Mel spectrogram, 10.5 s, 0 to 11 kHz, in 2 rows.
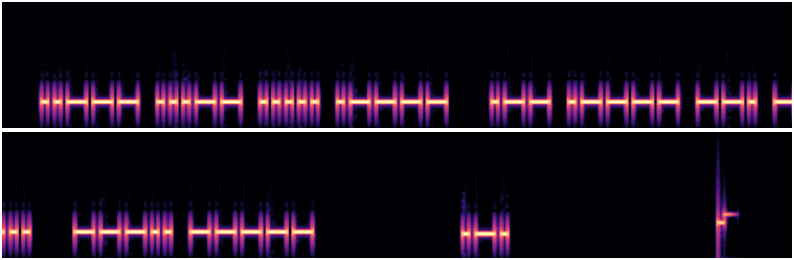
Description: Morse code, heard as a keyed tone, about 27 wpm, 700 Hz. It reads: 2351 W1GD 80 R
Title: Worked All Europe DX Contest - QTC Exchange - 28wpm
